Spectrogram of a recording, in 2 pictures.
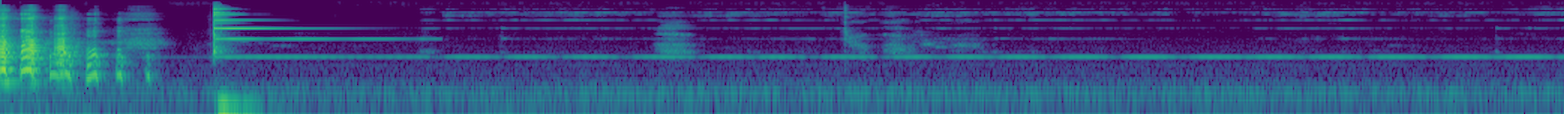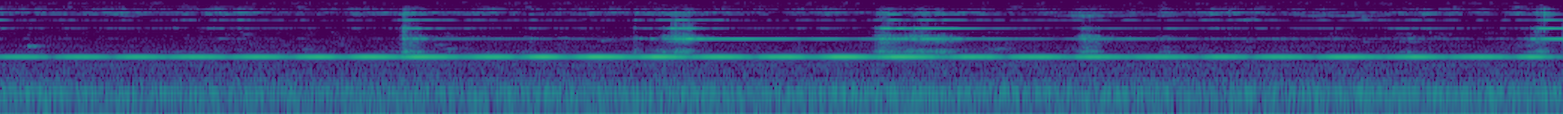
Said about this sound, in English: Do you guys want to hear a singing bowl? I wonder how well it'll go in there.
